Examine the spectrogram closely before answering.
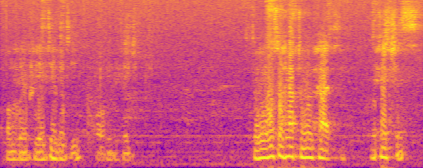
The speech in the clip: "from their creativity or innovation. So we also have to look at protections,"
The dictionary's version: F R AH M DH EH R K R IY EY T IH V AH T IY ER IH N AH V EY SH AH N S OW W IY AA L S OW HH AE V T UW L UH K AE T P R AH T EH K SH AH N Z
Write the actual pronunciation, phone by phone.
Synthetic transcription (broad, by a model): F R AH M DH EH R K R IY EY T IH V AH T IY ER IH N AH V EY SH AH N S OW W IY AA L S OW HH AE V T UW W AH K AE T P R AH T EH K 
